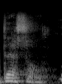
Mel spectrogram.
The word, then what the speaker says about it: Wesel: Wessel, W-E-S-E-L. – Okay. – Pronounced Bessel, Wessel.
